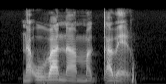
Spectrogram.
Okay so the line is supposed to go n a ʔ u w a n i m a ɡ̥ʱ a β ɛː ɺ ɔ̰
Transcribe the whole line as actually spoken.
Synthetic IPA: n a ʔ u β a n a m a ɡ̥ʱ a β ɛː ɺ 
